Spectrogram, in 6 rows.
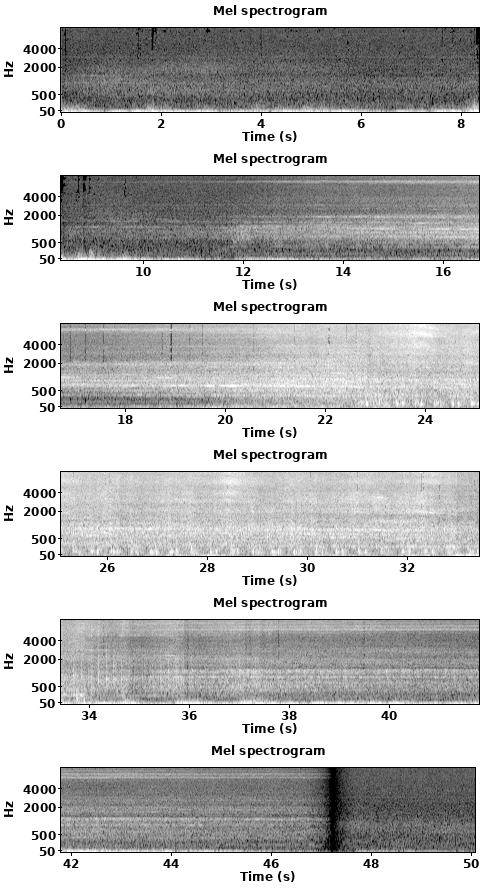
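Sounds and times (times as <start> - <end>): deep train rumble: 11.5 - 47.2
train wheels clickety-clack: 20.8 - 42.6.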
